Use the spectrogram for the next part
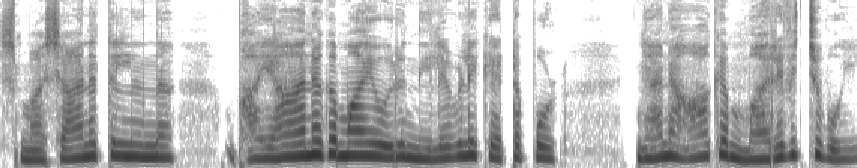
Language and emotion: Malayalam, fearful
